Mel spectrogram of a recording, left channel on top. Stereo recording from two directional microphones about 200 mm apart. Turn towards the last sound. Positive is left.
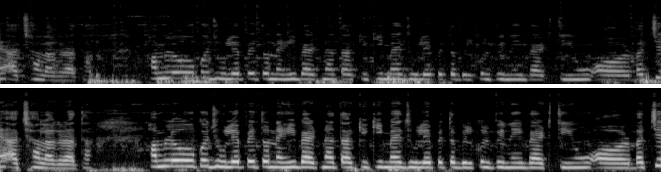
turn(degrees=-35)  # may be behind; listen again after turning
